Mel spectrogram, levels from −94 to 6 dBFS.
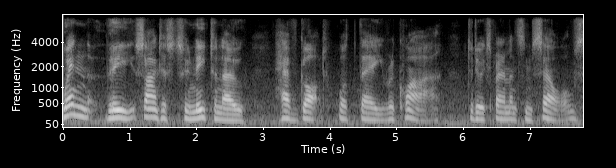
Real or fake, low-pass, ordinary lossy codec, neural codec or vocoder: real; 7.2 kHz; AAC, 48 kbps; none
